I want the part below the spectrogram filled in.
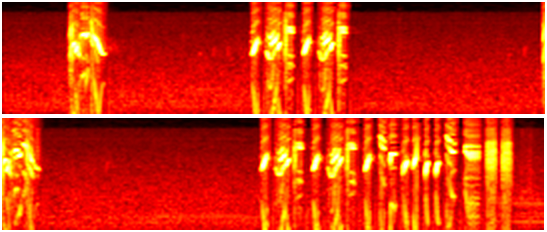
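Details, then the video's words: Song of a wild European goldfinch: separate short twittering bursts spaced by silent pauses, ending in a rapid, sustained sequence of bright chirps and liquid trills. "chant chardonneret sauvage/ تغريد حسون نار"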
